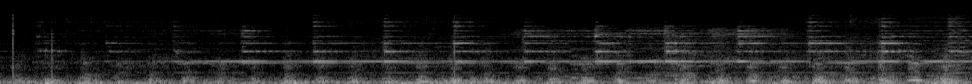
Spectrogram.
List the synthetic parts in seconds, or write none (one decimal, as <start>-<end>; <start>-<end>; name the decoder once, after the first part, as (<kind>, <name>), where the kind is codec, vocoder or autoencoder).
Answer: 0.0-2.2 (codec, SNAC); 5.5-7.1; 9.0-9.7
